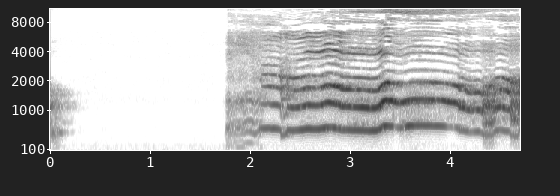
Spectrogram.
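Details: A very vocal male Boston Terrier "sings" an emotional, moody howl, a long wavering tone that swells and dips after a brief opening yelp.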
